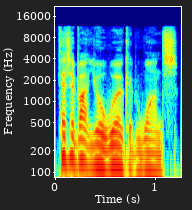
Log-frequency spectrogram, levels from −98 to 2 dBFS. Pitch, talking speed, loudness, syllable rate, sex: 115 Hz, 285 wpm, -16 LUFS, 6.1 syllables/s, male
